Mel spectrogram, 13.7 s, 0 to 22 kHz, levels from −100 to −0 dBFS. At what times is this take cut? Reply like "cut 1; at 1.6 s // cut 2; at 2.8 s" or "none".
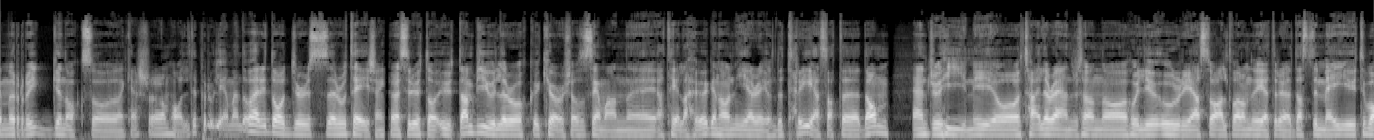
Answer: cut 1; at 3.8 s // cut 2; at 9.1 s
